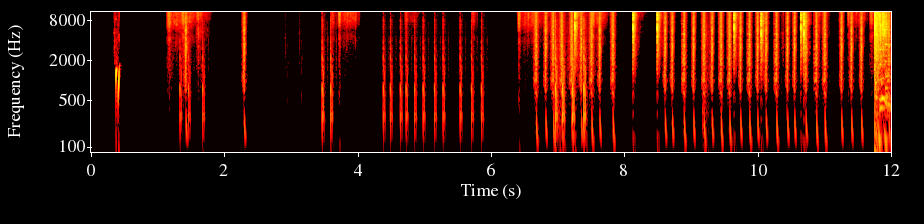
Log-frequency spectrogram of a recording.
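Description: Blocks snap into place in quick, even clicks.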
